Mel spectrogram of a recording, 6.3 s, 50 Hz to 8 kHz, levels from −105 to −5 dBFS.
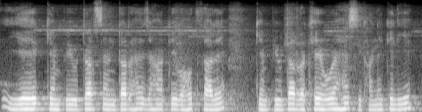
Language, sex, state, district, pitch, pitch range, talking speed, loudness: Hindi, male, Jharkhand, Deoghar, 135 Hz, 130-140 Hz, 150 wpm, -14 LUFS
